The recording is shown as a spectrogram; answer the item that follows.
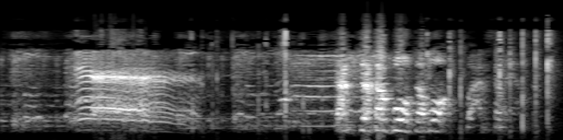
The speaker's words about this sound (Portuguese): pra gente ver o grito dele. Tira o áudio, deixa que a gente vê ele, dá um soco.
